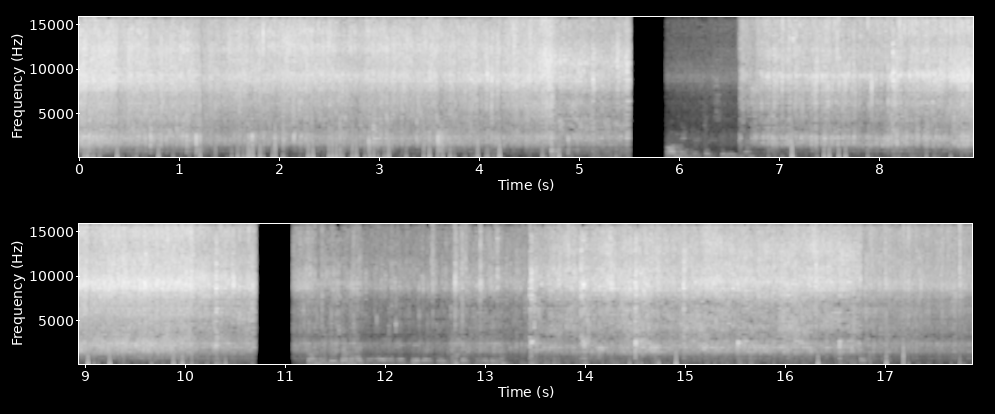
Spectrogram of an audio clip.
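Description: Food sizzles and hisses loudly in a hot pan.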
